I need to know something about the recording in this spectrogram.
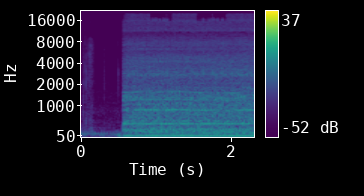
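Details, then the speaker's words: Mazda Tribute after replacing all six ignition coils: fires instantly and holds a steady even idle with no stumble or miss; the new coils appear to have fixed it. "so far it's looking like the new coils fixed it."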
